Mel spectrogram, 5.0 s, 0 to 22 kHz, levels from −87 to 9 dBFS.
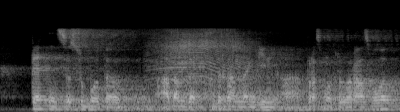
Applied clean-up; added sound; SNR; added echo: none; Domestic sounds, home sounds; 13 dB; reverberation time 2.7 s.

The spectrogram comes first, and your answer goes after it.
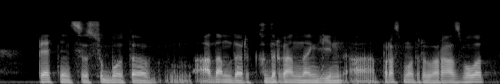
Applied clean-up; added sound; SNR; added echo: none; none; none; none.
